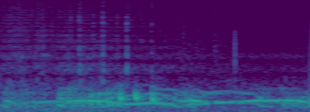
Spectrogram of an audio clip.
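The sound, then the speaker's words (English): A pigeon coos, a soft, low, rolling call that wavers and repeats in one continuous murmuring phrase, with no voices present. “From the pigeon's perspective, we humans live in the slow lane.”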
